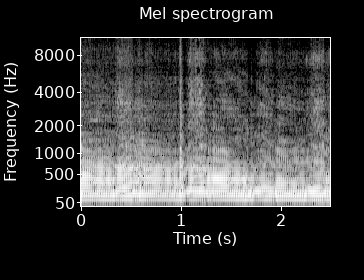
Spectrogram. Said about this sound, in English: A motorcycle pulls alongside, its engine revving every time they try to chant.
